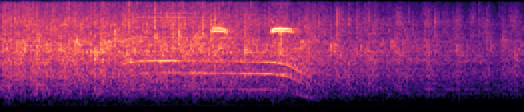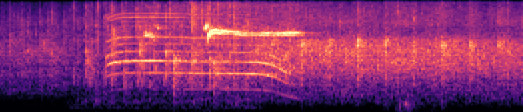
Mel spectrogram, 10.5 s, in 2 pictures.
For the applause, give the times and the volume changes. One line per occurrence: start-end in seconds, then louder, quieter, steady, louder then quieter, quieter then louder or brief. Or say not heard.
0.0-10.4 quieter then louder.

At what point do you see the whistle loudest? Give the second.
7 s.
